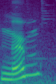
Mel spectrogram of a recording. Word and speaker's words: MYRM: to come in for someone corrected me again so it is pronounced Merm oh God this is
